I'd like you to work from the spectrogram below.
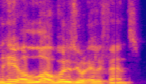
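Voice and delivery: normal talking voice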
